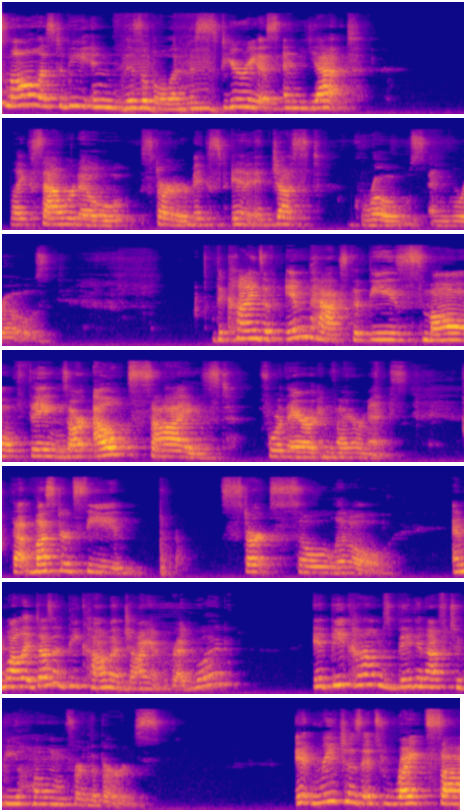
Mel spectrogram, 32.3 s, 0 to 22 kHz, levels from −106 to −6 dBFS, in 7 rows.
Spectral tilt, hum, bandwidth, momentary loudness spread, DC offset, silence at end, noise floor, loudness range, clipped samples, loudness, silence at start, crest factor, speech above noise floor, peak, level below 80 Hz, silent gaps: -3 dB/octave; none; 14.5 kHz; 17 LU; under 0.1%; 0 s; -79 dBFS; 10 LU; under 0.1%; -29 LUFS; 0 s; 22 dB; 50 dB; -8 dBFS; -72 dBFS; none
